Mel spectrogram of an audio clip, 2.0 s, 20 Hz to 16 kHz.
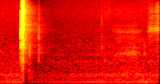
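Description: Toggle action of a Denix Luger P08 replica pistol being worked by hand: a single sharp metallic click about a third of a second in.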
